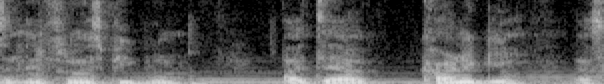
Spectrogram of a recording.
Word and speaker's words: Carnegie: to Win Friends and Influence People by Dale Carnegie that's how you say it um this good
